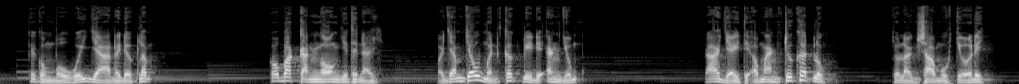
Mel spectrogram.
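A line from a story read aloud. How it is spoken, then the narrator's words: Hissed through teeth. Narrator (Vietnamese): Nó rít lên qua kẽ răng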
